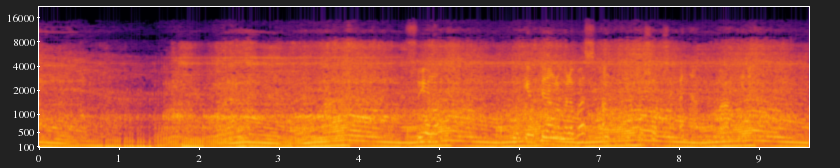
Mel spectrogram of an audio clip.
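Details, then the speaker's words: Honda XRM 125 single with white smoke and history of running low or out of oil: uneven revving with hollow loose knocking from the cylinder block, piston slap from worn piston. "ito ay ang tunog piston slaps pandin natin ulit para marinig niyo ang tunog na nangagaling sa kanyang cylinder block"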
